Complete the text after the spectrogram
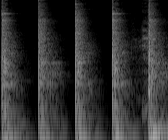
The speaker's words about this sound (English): Now that's an orange-hot tool blade right out of the fire. There are three men encircling it as it's held to the floor by a fourth, all three pummeling it flat and sharp with long-handled hammers in tempo.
